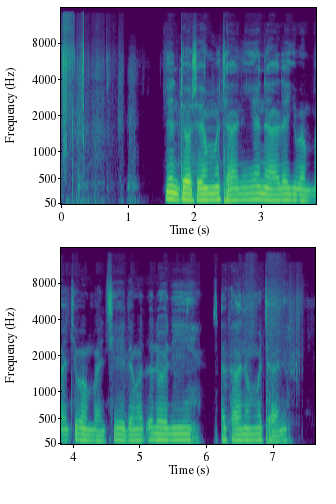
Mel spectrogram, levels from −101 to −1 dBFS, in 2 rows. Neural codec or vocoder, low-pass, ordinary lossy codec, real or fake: none; 14.4 kHz; none; real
